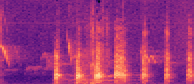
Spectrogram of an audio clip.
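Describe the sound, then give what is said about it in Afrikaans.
Chickens cluck in a quick series of short bursts, about seven clucks in a row with brief gaps, and a faint higher squawk just before them, as a young woman feeds chickens and geese in her yard. “'n Een van haar reis af sien sy 'n jong vrou in haar erf staan, besig om hoenders en ganse te voer.”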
